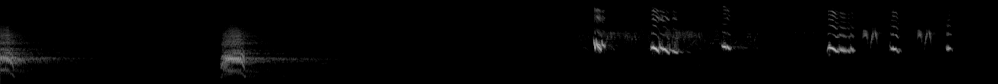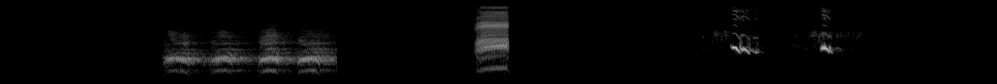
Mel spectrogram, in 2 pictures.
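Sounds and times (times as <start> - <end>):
downward-sliding bird chirps: 14.8 - 15.1
harsh bird calls: 14.8 - 15.1, 17.1 - 18.6.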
